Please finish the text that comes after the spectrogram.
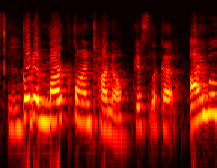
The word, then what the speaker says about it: Montano: It's like Montana, but Montano. Yes, there we go.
